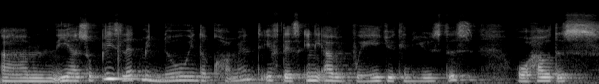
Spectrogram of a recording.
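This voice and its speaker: In a room with audible echo, a woman speaks at a moderate pace in a dark, mellow, somewhat breathy tone, with a fairly low pitch and ordinary pitch variation. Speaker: programming tutorial creator. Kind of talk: tutorial. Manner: hesitant, many fillers.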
